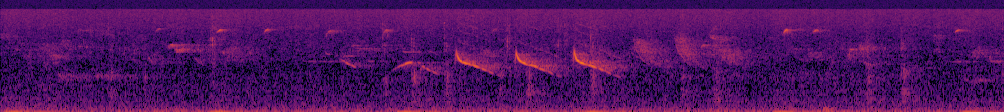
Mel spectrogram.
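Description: Faint birdsong: scattered short chirps with a run of quick downslurred whistles, about three in a row, near the middle.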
